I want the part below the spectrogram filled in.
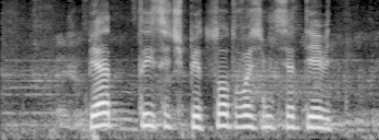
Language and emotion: Russian, neutral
